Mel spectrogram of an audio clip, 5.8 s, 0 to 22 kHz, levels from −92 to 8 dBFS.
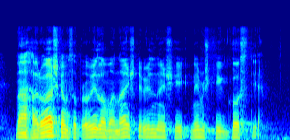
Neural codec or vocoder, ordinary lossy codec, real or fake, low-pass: vocoder, 22.05 kHz, 80 mel bands, Vocos; none; fake; 9.9 kHz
